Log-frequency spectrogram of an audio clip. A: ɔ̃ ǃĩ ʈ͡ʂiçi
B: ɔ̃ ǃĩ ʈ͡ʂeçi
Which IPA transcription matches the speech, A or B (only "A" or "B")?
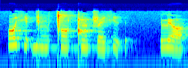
B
